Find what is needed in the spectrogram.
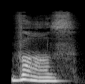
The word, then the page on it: vase: British English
